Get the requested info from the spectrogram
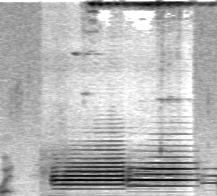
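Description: Bugle playing two held notes, the second higher than the first, cut off suddenly just before the end.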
